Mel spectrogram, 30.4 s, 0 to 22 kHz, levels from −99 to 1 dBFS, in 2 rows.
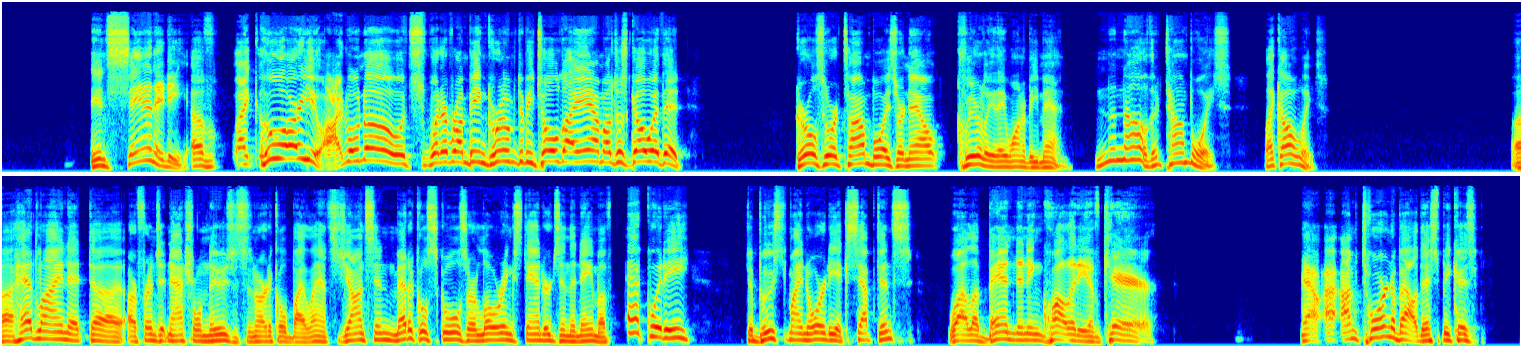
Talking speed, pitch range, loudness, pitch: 165 wpm, 135-205 Hz, -17 LUFS, 155 Hz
